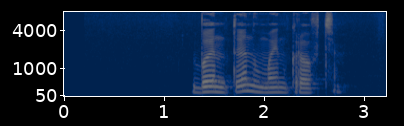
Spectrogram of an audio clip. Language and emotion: Russian, neutral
